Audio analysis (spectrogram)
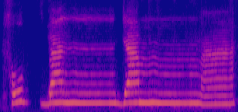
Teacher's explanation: Ada dua guna di sini. Yang pertama, tanwin ketemu jim, ikhfa. Yang kedua, mim tasydid. Kadarnya harus sama dua-duanya.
